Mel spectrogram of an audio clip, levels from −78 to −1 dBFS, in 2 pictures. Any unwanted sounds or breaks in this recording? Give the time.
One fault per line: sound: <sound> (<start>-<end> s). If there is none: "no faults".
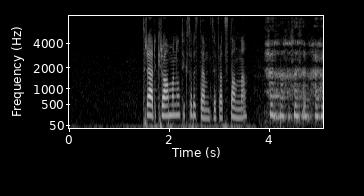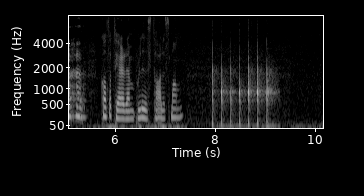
sound: laugh (3.9-5.5 s)
sound: thud (7.9-9.3 s)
